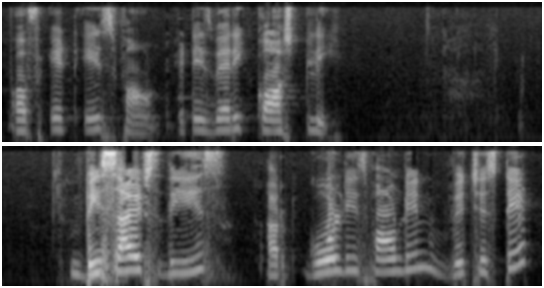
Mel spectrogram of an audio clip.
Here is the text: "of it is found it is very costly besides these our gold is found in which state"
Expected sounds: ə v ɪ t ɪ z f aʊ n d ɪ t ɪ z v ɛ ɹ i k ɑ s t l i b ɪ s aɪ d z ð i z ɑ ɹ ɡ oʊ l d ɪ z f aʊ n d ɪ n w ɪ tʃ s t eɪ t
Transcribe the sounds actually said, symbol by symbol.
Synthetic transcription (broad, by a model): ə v ɪ t ɪ z f aʊ n d ɪ t ɪ z v ɛ ɹ i k ɑ s t l i b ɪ s aɪ d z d i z ɑ ɹ ɡ oʊ l d ɪ z f aʊ n d ɪ n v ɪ tʃ s t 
